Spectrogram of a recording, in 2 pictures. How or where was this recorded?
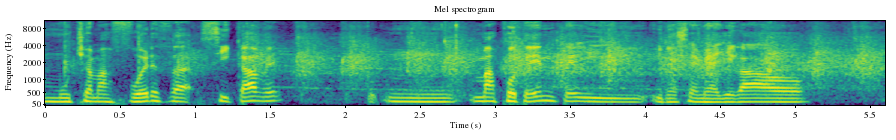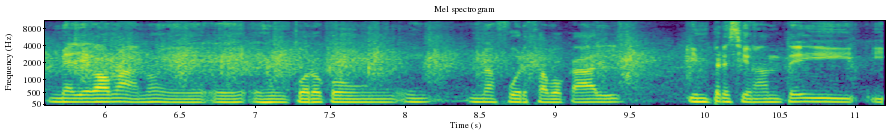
live audience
